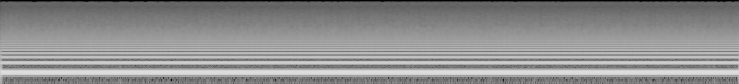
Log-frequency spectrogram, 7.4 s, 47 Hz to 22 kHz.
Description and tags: Osc1 Saw 220hz
Arp 2600 Saw @ (allmost) 220 hz.
clean, oscillator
